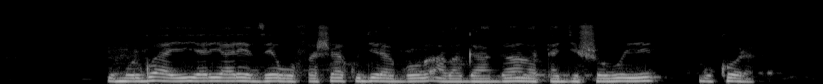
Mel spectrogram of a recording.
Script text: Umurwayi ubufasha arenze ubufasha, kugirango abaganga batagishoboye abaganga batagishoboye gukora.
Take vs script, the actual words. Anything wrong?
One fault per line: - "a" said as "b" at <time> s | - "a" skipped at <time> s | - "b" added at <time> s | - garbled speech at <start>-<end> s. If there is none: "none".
- "ubufasha" said as "yari" at 2.0 s
- "abaganga batagishoboye" skipped at 6.4 s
